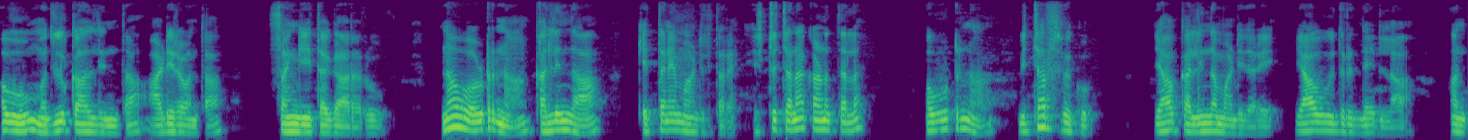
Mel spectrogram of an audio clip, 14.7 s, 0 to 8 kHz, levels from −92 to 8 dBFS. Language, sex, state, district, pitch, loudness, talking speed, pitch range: Kannada, male, Karnataka, Bellary, 125 Hz, -17 LUFS, 100 wpm, 110-145 Hz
